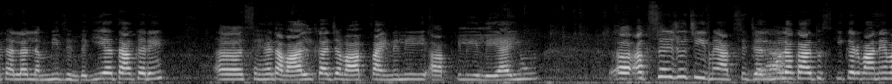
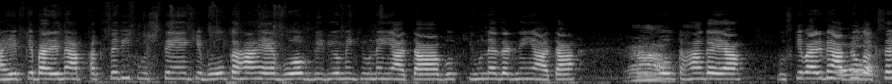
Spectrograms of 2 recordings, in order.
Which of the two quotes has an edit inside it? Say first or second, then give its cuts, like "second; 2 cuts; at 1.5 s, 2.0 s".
first; 2 cuts; at 2.7 s, 7.1 s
